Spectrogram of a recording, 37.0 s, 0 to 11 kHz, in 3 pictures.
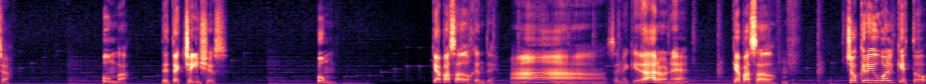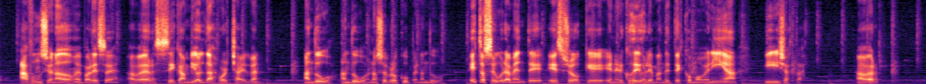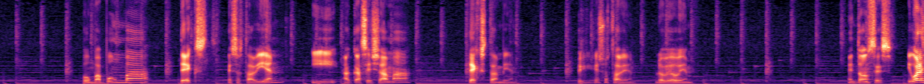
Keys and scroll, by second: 20.5 Escape, 21.3 space, 22.5-23.8 typing, 23.9 Up, 24.1 Return, 25.1-29.9 typing, 28.7 Return, 31.5-34.8 typing, 35.1 ctrl+s.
